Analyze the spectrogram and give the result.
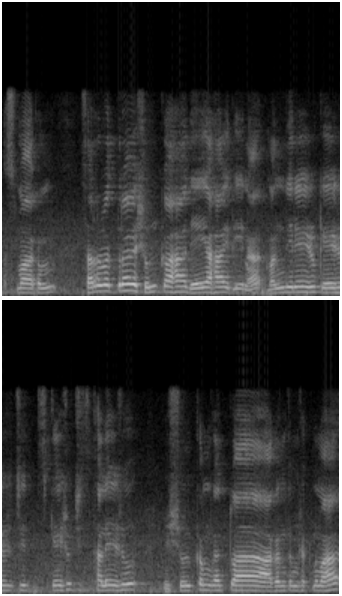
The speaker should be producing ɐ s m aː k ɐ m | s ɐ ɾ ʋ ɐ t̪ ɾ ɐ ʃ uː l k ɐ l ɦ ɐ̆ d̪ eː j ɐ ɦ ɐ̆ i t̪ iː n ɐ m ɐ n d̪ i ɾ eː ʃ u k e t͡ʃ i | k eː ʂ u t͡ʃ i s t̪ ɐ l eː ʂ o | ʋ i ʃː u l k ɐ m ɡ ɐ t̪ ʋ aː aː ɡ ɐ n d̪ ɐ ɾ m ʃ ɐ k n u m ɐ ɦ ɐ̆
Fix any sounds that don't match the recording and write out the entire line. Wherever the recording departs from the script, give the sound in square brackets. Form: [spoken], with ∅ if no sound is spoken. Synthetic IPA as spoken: ɐ s m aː k ɐ m | s ɐ ɾ ʋ ɐ t̪ ɾ ɐ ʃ [u] l k ɐ [∅] ɦ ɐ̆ d̪ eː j ɐ ɦ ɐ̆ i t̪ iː n ɐ m ɐ n d̪ i ɾ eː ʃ u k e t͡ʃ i | k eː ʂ u t͡ʃ i s [t̪ʰ] ɐ l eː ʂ [u] | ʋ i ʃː u l k ɐ m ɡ ɐ t̪ ʋ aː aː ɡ ɐ n [t̪] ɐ [∅] m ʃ ɐ k n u m ɐ ɦ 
